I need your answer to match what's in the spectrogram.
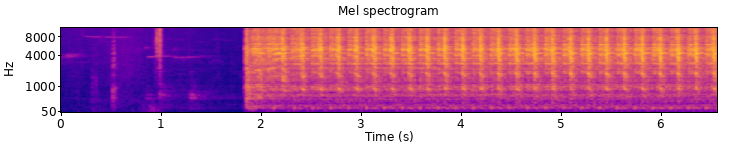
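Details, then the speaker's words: Winget mixer single-cylinder diesel, unused for a couple of years; the starter cranks steadily at nearly three strokes a second but it never fires, and no diesel reaches the injector, with a fuel pump fault suspected. "Right. She's spinning over pretty well. So, the first thing I'm going to do, I'm going to crack off the injector line up here and just see if we get any diesel up to that injector."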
